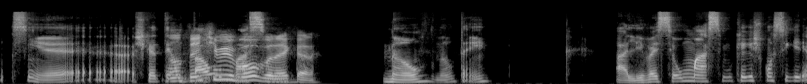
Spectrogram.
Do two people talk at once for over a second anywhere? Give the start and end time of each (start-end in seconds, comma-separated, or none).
1.6-2.9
